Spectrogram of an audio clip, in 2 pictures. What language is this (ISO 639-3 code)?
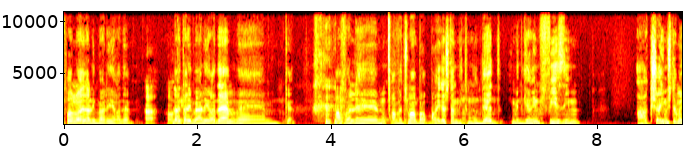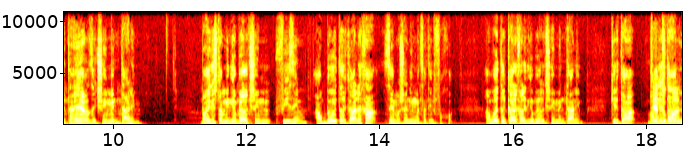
heb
